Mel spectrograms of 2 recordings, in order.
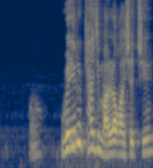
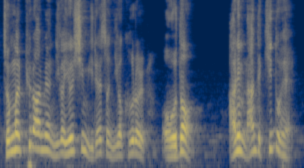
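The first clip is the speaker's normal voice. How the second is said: ordinary talk, nothing marked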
